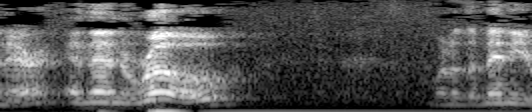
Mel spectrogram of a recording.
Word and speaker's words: rho: okay that's the little n there and then Row one of the many rows that populat St statistical literature this is not to be confused with the auto regression Row in fact it started life as R the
